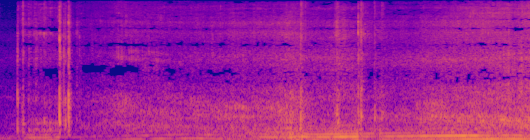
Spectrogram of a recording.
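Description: Skateboard wheels rolling over concrete, a rumble that grows steadily louder through the second half. A couple of sharp clacks come in the first second.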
